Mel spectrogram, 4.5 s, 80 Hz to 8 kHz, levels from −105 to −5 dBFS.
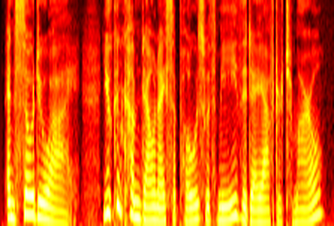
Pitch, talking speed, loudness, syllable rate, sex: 185 Hz, 230 wpm, -18 LUFS, 5.3 syllables/s, female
